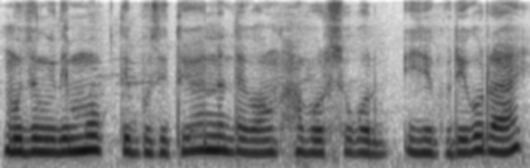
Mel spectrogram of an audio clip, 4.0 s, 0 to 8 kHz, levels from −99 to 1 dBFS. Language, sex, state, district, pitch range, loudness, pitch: Chakma, female, Tripura, Dhalai, 185-205 Hz, -15 LUFS, 195 Hz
